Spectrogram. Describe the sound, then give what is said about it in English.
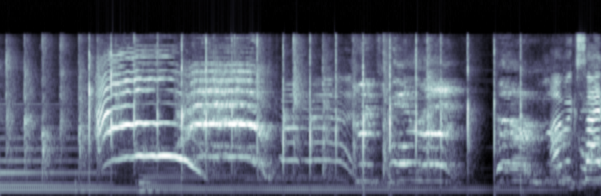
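An audience claps as a musician comes up on stage to play music, a steady scatter of hand claps mixed with whoops and cheering voices rising and falling over a low, continuous hum, fairly loud throughout. “Clapping is fine.”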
